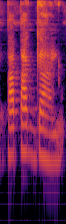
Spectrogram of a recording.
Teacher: a sílaba tônica é o gá e ela é uma paroxítona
